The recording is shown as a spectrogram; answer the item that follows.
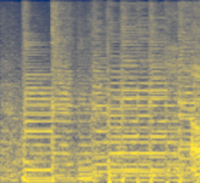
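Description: Acoustic guitar strummed during a short instrumental gap between sung lines of a live acoustic folk song.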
